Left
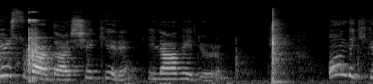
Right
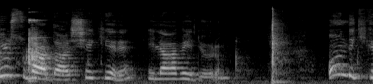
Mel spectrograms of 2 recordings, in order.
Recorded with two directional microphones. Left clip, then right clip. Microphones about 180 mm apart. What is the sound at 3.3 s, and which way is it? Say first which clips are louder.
Speech: right 2 dB; 45° right (ahead or behind).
